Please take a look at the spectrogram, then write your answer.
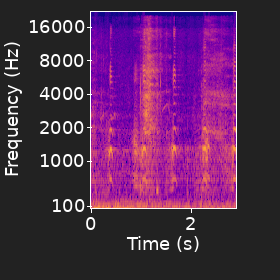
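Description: A wild turkey gobbles close by during a spring turkey hunt, with several rapid, throaty, rattling calls repeated at intervals over a rough outdoor background.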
